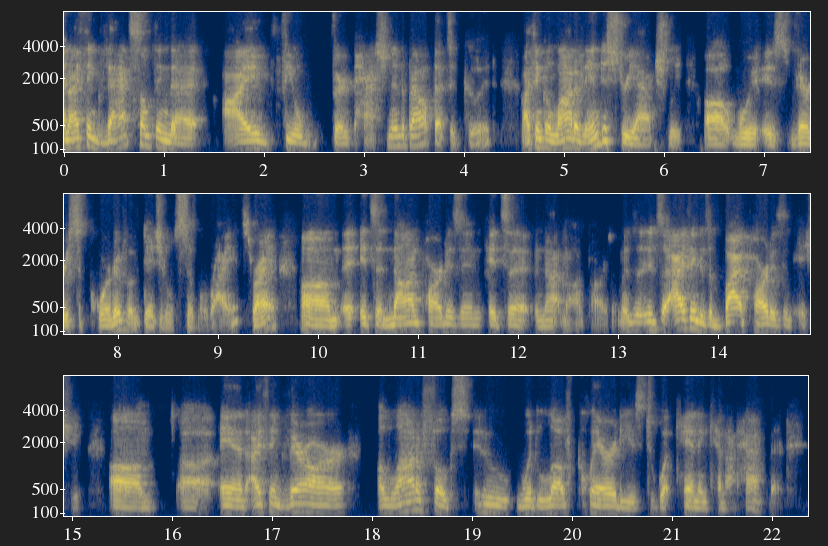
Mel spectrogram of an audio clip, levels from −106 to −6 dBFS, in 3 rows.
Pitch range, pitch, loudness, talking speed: 100-115 Hz, 105 Hz, -29 LUFS, 185 wpm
